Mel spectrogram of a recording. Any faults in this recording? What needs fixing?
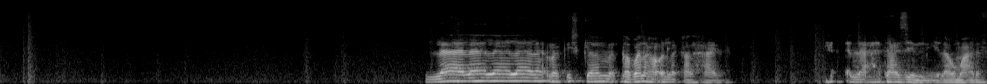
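No faults can be heard in this speech recording. Nothing needs to be fixed.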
